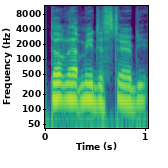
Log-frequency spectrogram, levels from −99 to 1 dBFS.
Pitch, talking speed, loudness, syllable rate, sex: 150 Hz, 290 wpm, -16 LUFS, 6.5 syllables/s, male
